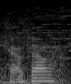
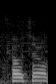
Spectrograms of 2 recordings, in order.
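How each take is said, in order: First: The first syllable sounds like 'cow'. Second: The first syllable sounds like 'co'. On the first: "Maybe it's Kowtow" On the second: "I think it's pronounced Koto"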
